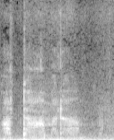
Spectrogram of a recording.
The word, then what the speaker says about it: Automata: here Otto mata or automata i believe it's pronounced auto mata but it was recently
